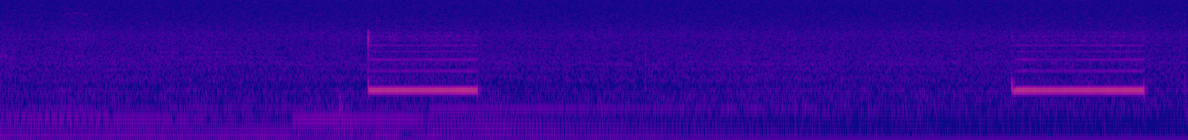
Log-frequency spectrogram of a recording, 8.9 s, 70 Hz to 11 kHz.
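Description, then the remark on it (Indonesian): A phone ringback tone from a call placed at about 11:06 at night sounds twice, each a steady electronic beep burst of under a second, separated by a long pause over a low background hum, with no answer. “Nih, gue telepon nih.”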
